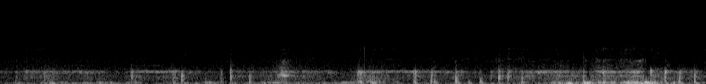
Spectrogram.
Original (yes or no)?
no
